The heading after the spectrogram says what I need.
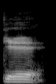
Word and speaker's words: Gai: you can do G welcome to the podcast mate thanks for having me waser and you're very welcome now are you a hard G or a soft G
